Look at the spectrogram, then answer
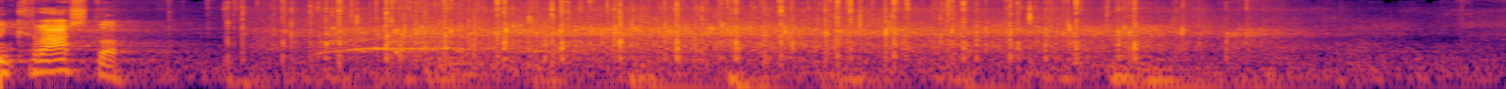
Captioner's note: audience applauds; audience cheers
